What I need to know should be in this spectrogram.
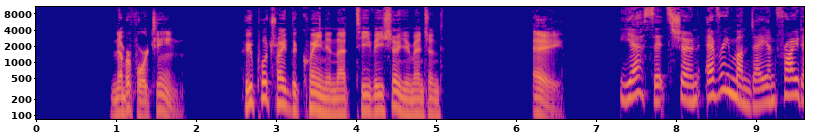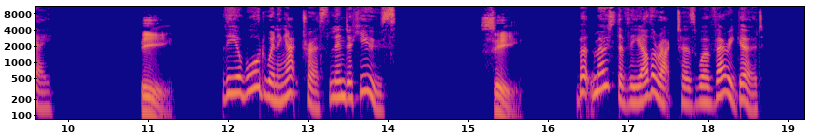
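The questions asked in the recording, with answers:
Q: Who portrayed the Queen in that TV show you mentioned?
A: B: The award-winning actress, Linda Hughes.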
